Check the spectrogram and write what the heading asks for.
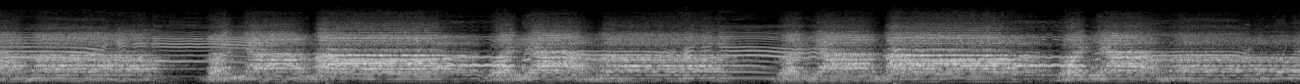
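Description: Background music: a choir singing in phrases a few seconds long, many voices holding and sliding between notes.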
